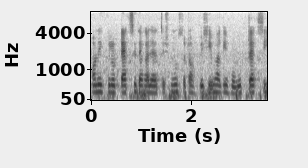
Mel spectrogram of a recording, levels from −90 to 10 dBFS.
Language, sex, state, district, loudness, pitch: Bengali, male, West Bengal, Kolkata, -20 LUFS, 195 Hz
